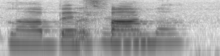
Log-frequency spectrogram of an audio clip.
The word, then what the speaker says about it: La Befana: La Befana.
